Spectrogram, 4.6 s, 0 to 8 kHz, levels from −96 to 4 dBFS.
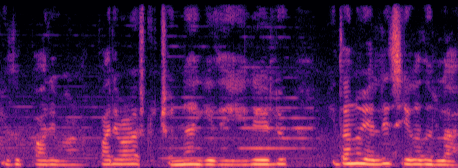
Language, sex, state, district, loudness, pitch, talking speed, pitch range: Kannada, male, Karnataka, Bijapur, -21 LUFS, 200 Hz, 115 wpm, 185-210 Hz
